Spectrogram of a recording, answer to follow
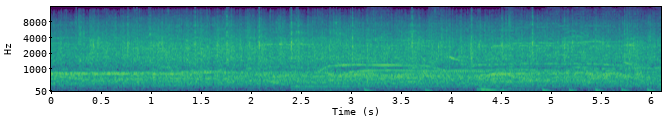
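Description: Audience applauding steadily in a large hall, with a faint held musical tone underneath.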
